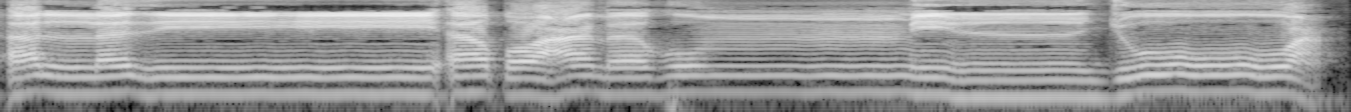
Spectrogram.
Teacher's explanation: Ini cara melafalkannya yaitu suara mimnya masuk kepada yang kedua dan ditahan mimnya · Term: idgam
